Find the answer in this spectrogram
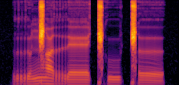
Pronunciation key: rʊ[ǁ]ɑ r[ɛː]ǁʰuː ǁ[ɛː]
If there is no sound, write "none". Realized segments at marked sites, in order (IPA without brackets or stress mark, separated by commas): ŋ͡ǁ, ɛː, əː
